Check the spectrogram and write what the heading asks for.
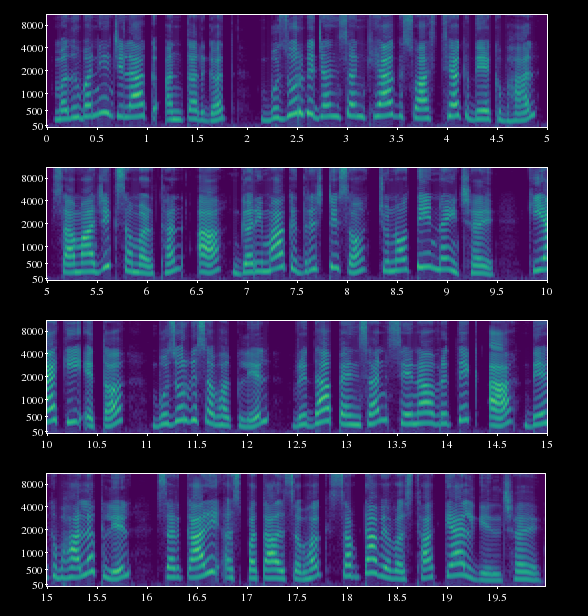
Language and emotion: Maithili, neutral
